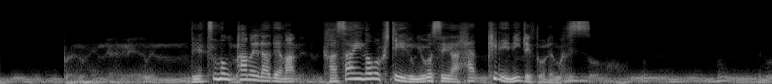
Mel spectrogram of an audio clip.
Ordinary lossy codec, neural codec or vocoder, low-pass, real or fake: none; codec, 16 kHz, 0.5 kbps, FreqCodec, larger model; none; fake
